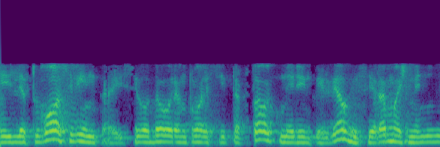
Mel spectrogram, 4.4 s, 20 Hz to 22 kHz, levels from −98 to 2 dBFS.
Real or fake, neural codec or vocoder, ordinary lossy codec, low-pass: fake; codec, 24 kHz, 3 kbps, HILCodec; AAC, 24 kbps; 3.6 kHz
